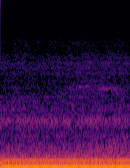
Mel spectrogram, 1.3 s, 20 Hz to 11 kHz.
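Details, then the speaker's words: BMW E53 X5 M54 straight-six idling smooth and even after repair of a rough-running misfire with check engine light, codes erased and rescanned; running silky smooth, problem solved. "she's running silky smooth just like a m54 should do problem solid"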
